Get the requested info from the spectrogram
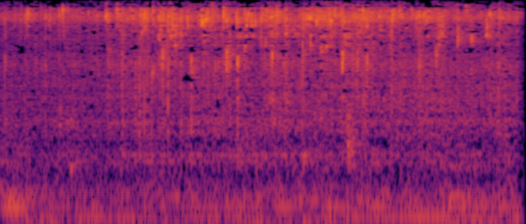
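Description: Spring-onion and gram-flour (besan) pakora batter sizzling and crackling in hot oil in a steel kadhai as it is dropped in to deep-fry, with dense popping that grows louder about one and two seconds in as more batter goes in.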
